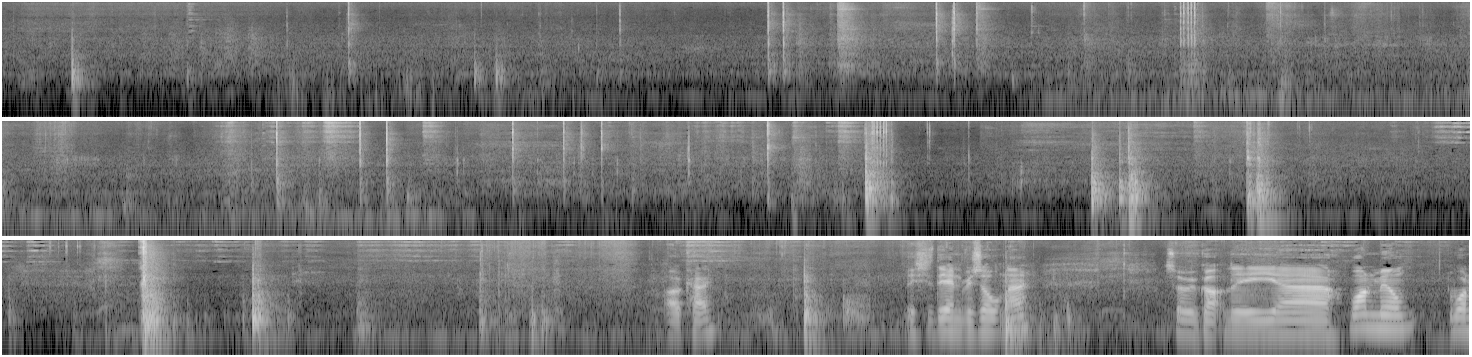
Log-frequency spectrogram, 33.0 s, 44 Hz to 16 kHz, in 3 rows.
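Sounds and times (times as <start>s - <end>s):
sharp knocks and thunks: 19.2s - 20.7s.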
